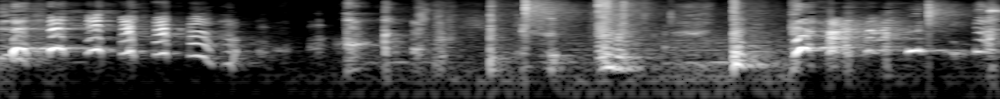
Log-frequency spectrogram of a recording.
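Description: A man laughing in quick repeated pulses, followed by short vocal sounds and a few sharp clicks.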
